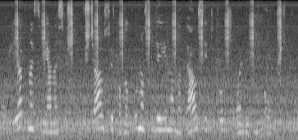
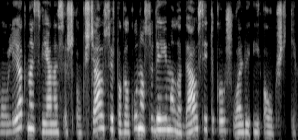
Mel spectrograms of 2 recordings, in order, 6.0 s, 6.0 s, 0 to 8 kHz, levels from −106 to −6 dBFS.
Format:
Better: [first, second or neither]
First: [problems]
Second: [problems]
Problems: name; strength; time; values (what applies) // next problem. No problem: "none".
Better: second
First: background sound (Insect); 5 dB below the speech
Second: none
